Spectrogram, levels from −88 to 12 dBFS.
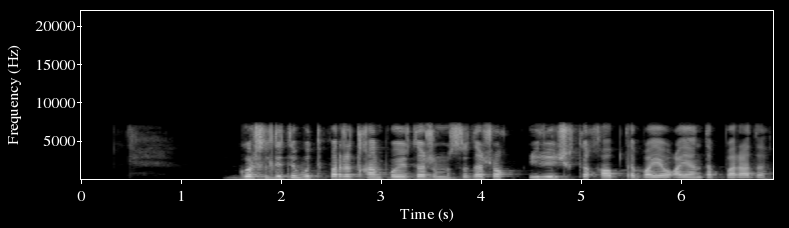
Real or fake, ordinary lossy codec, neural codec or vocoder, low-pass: real; none; none; 7.2 kHz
